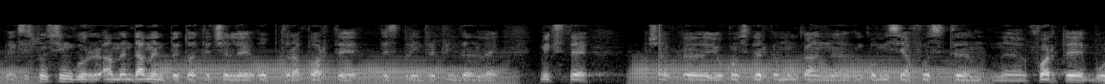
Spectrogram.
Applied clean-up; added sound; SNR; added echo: none; Brass instrument; 7 dB; reverberation time 1.9 s.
